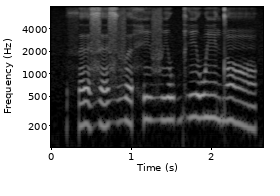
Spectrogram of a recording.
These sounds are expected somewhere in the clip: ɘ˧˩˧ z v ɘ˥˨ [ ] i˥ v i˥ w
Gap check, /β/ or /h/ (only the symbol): h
